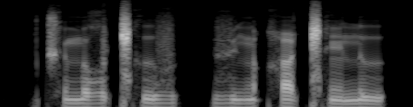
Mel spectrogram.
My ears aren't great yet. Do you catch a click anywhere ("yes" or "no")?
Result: yes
